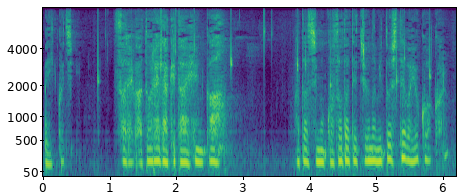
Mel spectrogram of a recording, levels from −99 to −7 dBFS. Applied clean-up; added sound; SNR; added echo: neural separator model SepFormer DNS4.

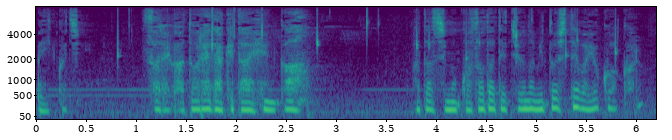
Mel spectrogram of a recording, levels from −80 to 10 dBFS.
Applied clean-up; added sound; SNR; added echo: none; Drip; 14 dB; none.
